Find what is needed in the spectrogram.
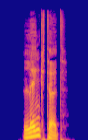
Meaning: inflection of lenken: 1. second-person plural preterite 2. second-person plural subjunctive II
- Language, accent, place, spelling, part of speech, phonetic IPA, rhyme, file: German, Germany, Berlin, lenktet, verb, [ˈlɛŋktət], -ɛŋktət, De-lenktet.ogg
